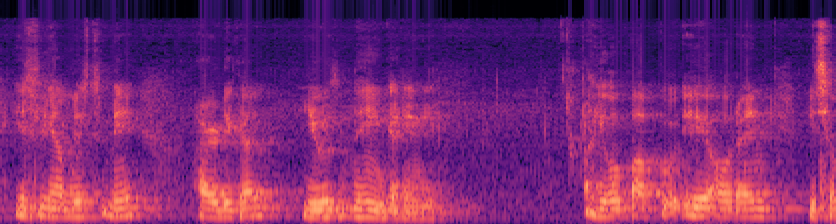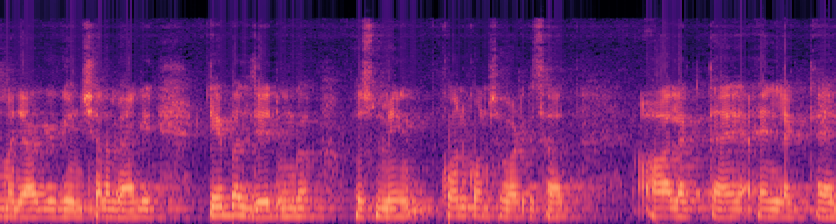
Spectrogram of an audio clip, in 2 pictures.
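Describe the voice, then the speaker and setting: A man teaches a grammar lesson at a middle pitch. He keeps asking the viewer questions and answering them himself, and he reads example sentences slowly, word by word. The room has a noticeable echo. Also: a little mellow, a little hiss or hum. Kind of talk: classroom-style grammar lesson. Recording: roomy, echoey room.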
